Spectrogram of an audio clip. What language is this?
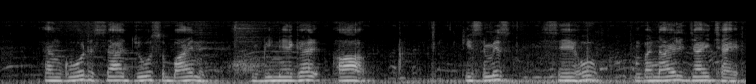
Maithili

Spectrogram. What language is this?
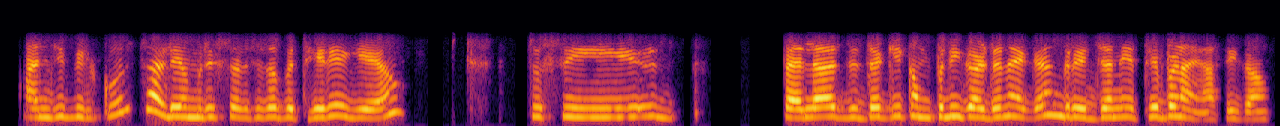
Punjabi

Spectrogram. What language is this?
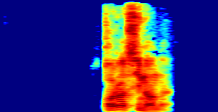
Tatar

